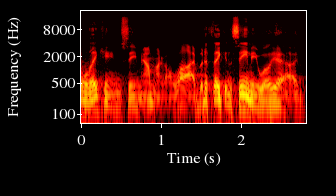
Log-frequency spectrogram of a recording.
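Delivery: low, soft thinking to oneself; furtive aside. Acted. Churchgoer deciding whether to lie about Bible reading, furtive and low. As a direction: drop it low and quiet, weighing the lie. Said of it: "You just look around".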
